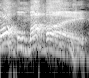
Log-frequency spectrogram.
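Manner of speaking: high, loud laughing exclamation; laughing shout. Real, not acted. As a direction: burst out laughing in shock. Laughing outburst at co-host.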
